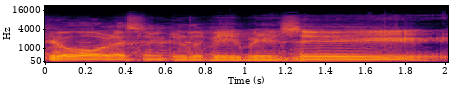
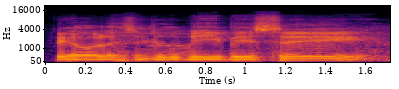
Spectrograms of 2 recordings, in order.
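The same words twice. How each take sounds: First: A second, deeper go at the BBC voice; mock BBC announcer. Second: Low, plummy British announcer voice, imitated; mock BBC announcer. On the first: Comic repeating BBC announcer line, deeper mock British. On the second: Comic imitating BBC radio announcer, mock British accent. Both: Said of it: "I do listen to B B C News".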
